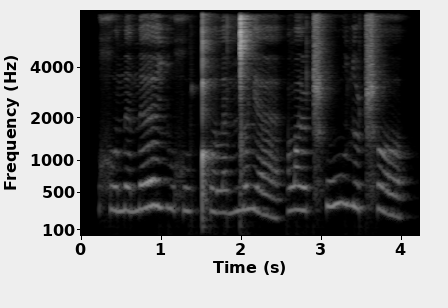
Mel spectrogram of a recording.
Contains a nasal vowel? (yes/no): no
